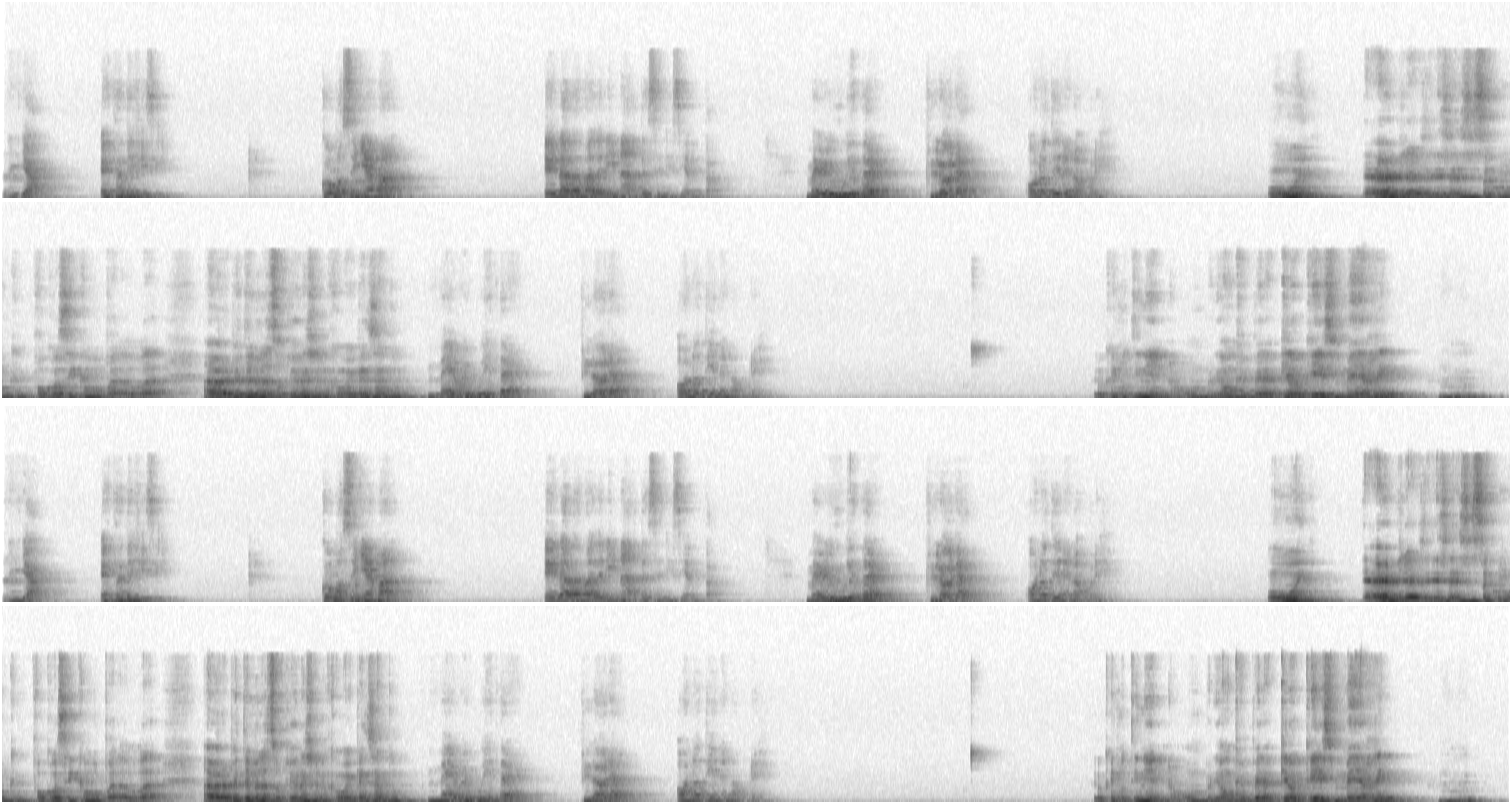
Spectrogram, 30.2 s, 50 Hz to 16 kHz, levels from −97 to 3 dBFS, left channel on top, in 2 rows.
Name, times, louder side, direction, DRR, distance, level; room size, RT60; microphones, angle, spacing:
voice 1, 1.0-1.6 3.2-3.9 5.4-7.0 8.0-8.8 9.2-9.7 10.3-11.0 19.3-20.3 20.9-21.3 21.8-22.7 29.4-29.7, equal, 5° left, -2 dB, 0.5 m, -35 dB
voice 2, 8.2-8.7 12.7-13.2 13.6-19.1 26.0-29.0, right 2 dB, 85° right, 1 dB, 0.9 m, -28 dB
3.3 x 3.0 x 2.9 m, 0.79 s
head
